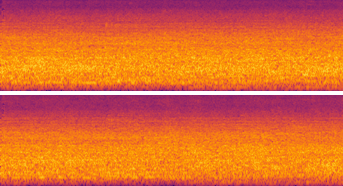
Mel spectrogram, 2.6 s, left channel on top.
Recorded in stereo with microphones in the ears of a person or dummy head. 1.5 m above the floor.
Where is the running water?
10° left (ahead or behind), 1.5 m.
